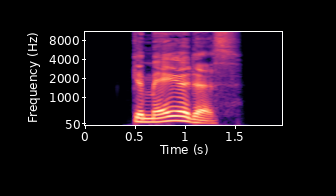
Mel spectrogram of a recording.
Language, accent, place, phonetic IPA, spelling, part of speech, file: German, Germany, Berlin, [ɡəˈmɛːldəs], Gemäldes, noun, De-Gemäldes.ogg
- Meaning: genitive singular of Gemälde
